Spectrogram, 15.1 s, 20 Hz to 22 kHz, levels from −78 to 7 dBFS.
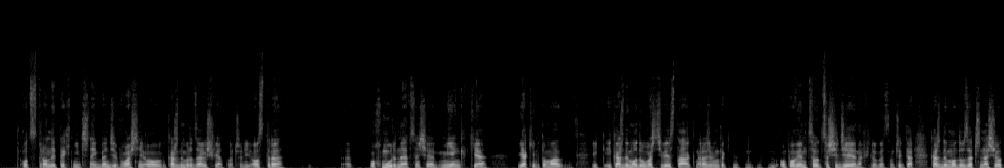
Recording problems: none

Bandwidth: 15 kHz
